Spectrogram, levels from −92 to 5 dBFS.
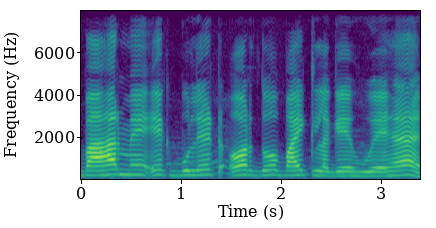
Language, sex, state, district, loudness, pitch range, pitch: Hindi, male, Jharkhand, Garhwa, -18 LUFS, 205-230 Hz, 215 Hz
